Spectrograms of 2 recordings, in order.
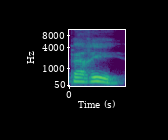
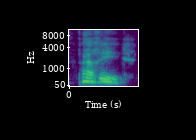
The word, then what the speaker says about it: Paris: 10 movies set in Paris. Yes, Paris. You don't pronounce the S if you're from France.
